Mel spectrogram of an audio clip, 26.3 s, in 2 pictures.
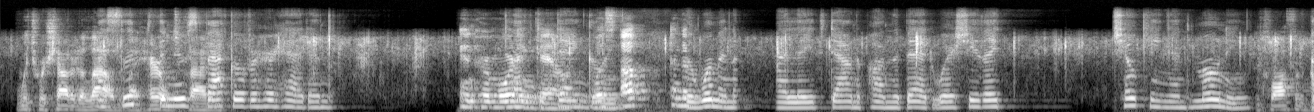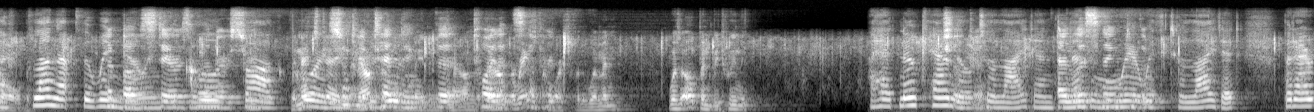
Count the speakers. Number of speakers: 3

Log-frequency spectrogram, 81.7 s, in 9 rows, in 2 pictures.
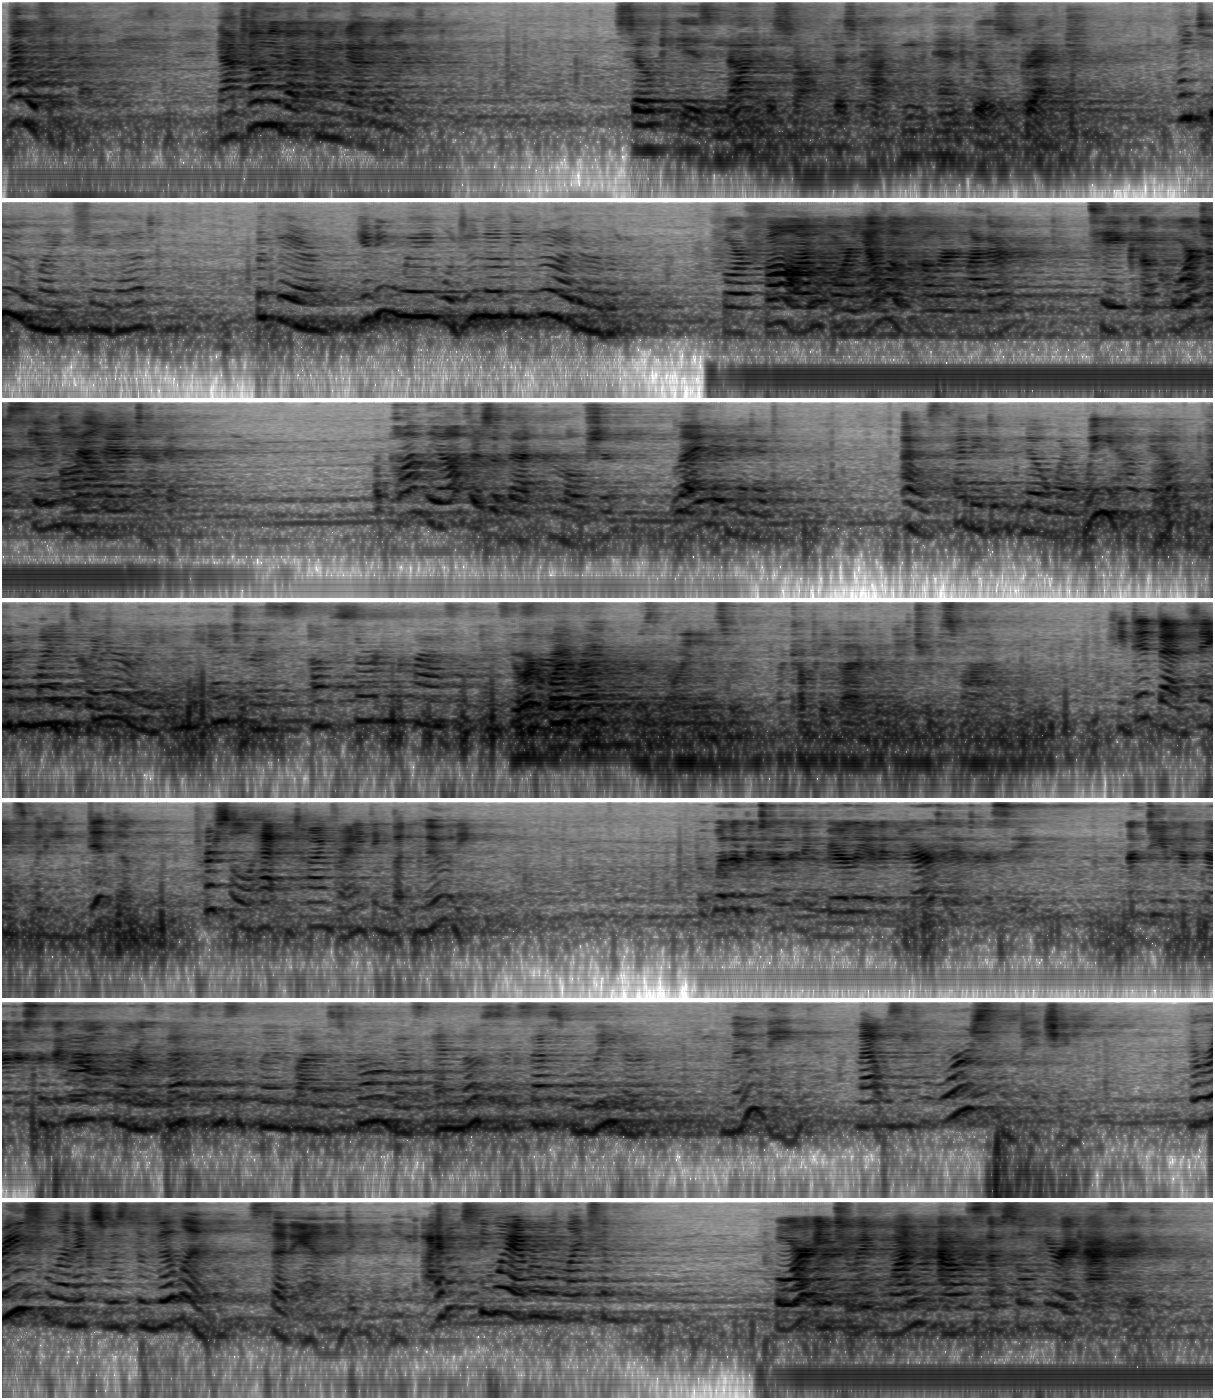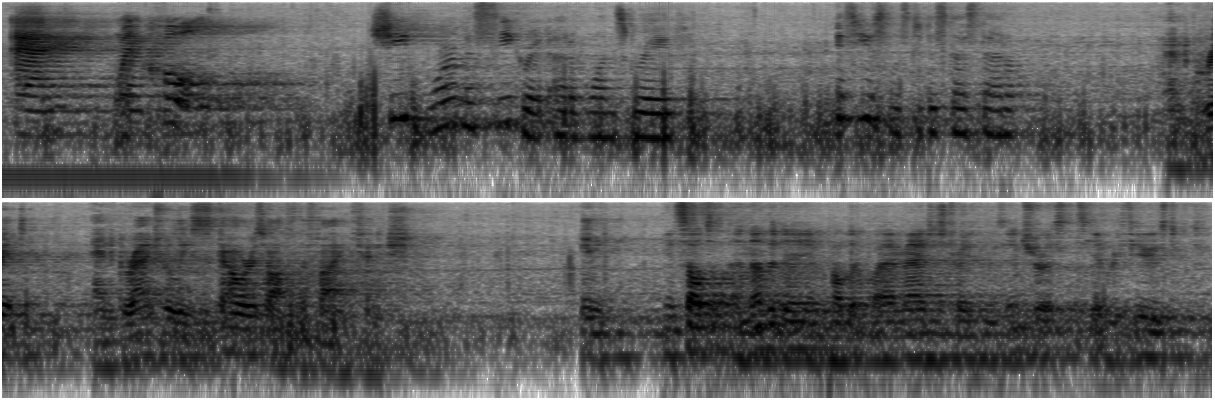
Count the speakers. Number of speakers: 10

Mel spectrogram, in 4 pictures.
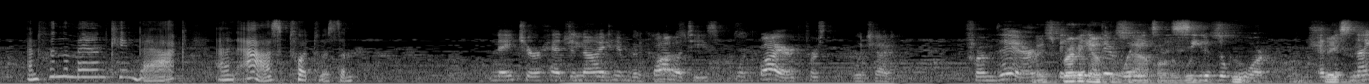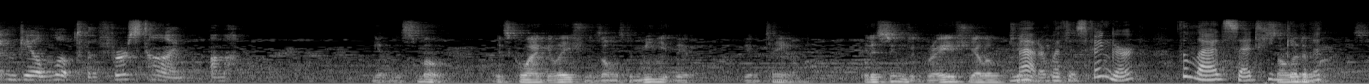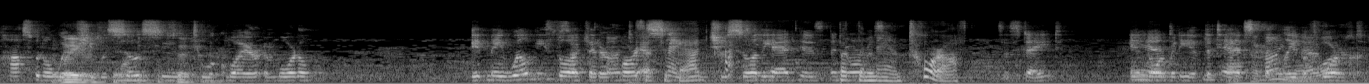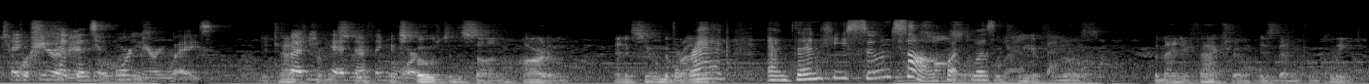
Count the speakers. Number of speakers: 5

